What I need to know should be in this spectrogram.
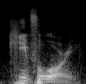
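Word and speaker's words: Kiwior: it's Jacob Jacob kiwari is pronounced kivori there's W in Polish is a v love from Canada all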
